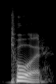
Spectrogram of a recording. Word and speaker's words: Thor: hard time with Thor so they say Tor and the anglophone countries they recognize Thor from The Avengers so they're happy with that but yeah I mean if I was pronouncing it in Danish I would say tour right something like that yeah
